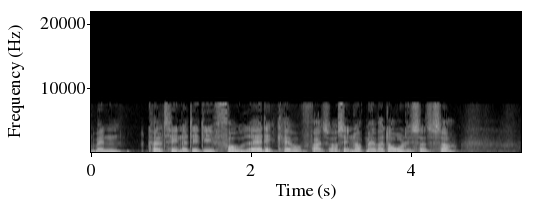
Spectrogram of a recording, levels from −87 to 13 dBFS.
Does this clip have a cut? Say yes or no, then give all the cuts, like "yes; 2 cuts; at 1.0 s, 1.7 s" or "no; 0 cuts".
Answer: no; 0 cuts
